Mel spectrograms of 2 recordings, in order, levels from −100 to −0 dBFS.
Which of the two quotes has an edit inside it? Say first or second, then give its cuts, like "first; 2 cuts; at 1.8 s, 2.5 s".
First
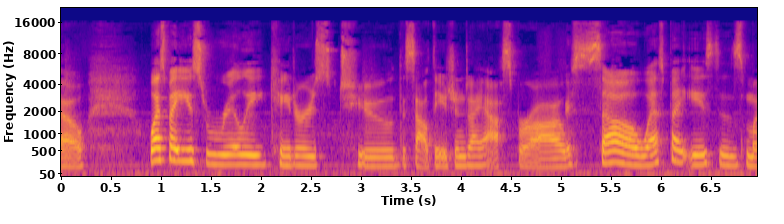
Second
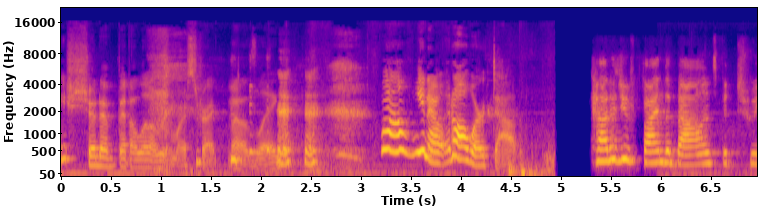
first; 1 cut; at 5.0 s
